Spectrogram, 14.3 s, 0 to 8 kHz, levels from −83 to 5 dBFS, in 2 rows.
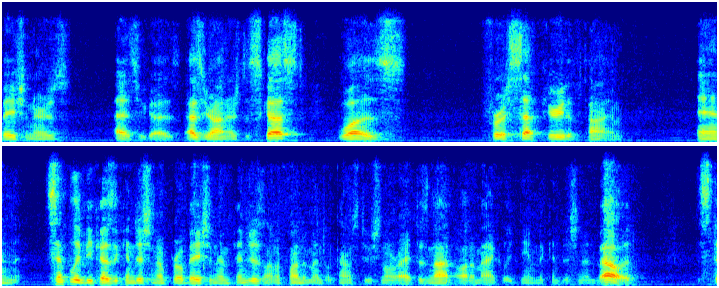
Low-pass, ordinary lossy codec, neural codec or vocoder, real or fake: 7.2 kHz; Opus, 32 kbps; none; real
